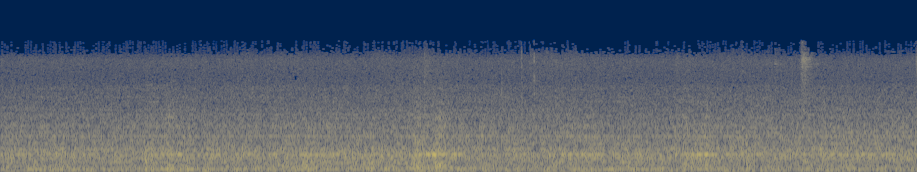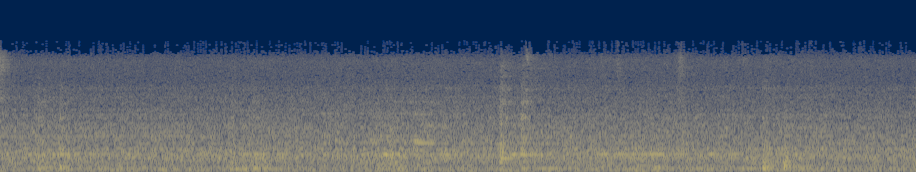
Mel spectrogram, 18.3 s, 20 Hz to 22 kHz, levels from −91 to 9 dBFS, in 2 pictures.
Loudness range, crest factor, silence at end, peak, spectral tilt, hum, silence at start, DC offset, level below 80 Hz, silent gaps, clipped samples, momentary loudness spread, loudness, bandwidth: 1 LU; 18 dB; 0 s; -8 dBFS; -6 dB/octave; none; 0 s; under 0.1%; -38 dBFS; none; under 0.1%; 3 LU; -25 LUFS; 8.4 kHz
